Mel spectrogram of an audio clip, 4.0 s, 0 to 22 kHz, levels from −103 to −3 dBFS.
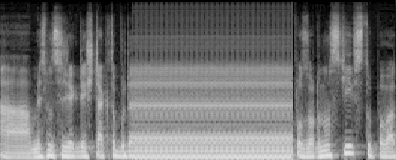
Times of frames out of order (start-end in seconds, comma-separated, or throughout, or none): none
